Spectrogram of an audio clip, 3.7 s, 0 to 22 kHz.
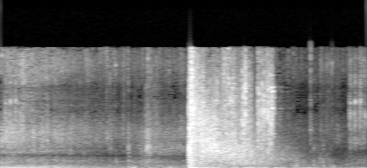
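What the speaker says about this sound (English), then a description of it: "Flashbang out." A flashbang grenade goes off in Counter-Strike 2 on the Mirage map, one sharp loud burst near the middle that rings out over steady background game noise. No one talks over it.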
